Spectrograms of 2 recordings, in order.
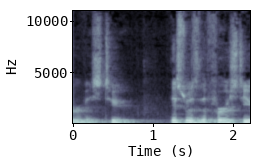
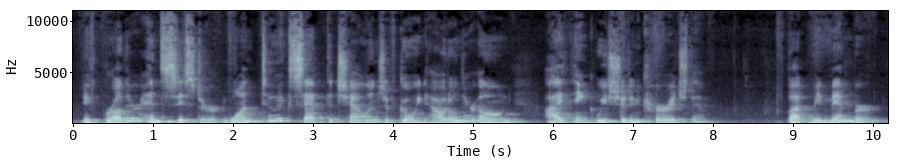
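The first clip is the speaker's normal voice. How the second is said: higher, encouraging mother voice; Mama; 7 semitones higher than usual. Acted. Mother persuading father to let the cubs go, encouraging. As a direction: back the cubs up warmly.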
